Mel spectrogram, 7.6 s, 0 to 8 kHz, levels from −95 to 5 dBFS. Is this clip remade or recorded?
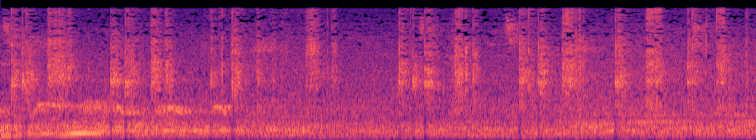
recorded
